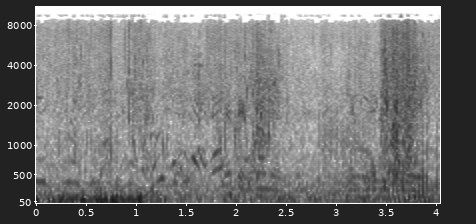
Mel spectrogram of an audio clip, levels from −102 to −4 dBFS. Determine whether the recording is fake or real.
real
